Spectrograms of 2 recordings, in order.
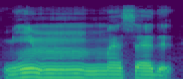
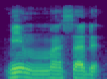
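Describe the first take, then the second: First: The nasal sound is held long. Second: The nasal sound is cut short. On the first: The speaker calls it right. "tapi harus" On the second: The speaker calls it wrong. "jangan hanya sekedar"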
